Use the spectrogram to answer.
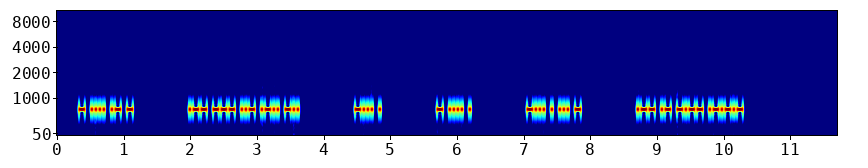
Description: Morse code, heard as a keyed tone, about 40 wpm, 700 Hz. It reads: THAT WOULD BE THE BEST WAY.
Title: 4x Word-Spacing - Sentences from Top 400 Words - 40wpm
